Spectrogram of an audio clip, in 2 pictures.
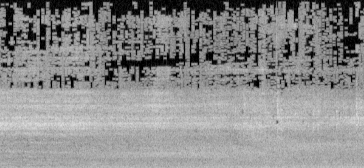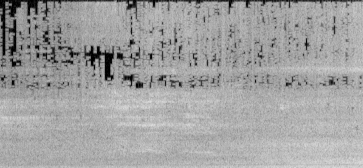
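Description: City road traffic led by a bus driving up and passing close, its engine and tyre noise building, loudest near the end, with a steady drone as it goes by.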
